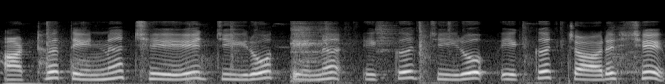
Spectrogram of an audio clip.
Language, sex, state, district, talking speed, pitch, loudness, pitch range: Punjabi, female, Punjab, Pathankot, 90 wpm, 255 Hz, -16 LUFS, 230-285 Hz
